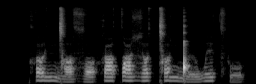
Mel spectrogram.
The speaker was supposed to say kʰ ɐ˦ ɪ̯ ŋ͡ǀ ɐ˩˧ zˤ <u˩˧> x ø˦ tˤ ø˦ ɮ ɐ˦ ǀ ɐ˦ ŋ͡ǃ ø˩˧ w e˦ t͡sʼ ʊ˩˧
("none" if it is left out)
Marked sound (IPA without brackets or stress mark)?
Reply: ʊ˩˧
